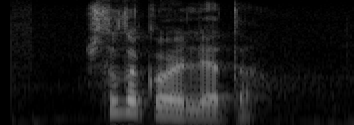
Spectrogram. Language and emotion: Russian, neutral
